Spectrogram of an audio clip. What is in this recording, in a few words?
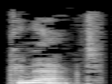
Robot Voice "Connect"; Robot Type 2 voice; Robot Sound Effects; Lynne Music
